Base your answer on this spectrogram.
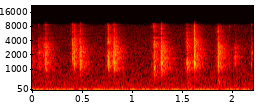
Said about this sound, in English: I'm going to type in hi, I guess just hi, and that didn't work.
